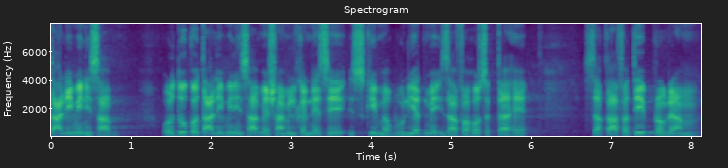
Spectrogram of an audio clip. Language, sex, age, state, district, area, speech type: Urdu, male, 18-30, Uttar Pradesh, Saharanpur, urban, spontaneous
